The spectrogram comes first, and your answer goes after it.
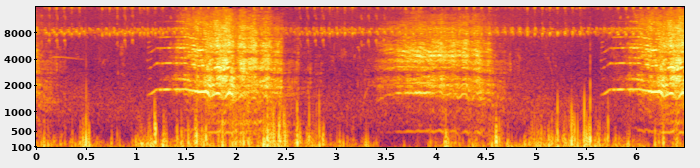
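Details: Horse whinnying in two long shrill, quavering bursts, each a stack of bright tones that rises and then falls away, over a steady bed of low thumping and clatter.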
